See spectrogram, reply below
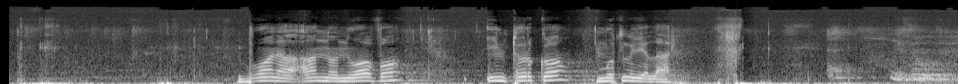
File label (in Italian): turco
